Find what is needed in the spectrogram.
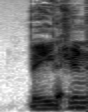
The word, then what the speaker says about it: Bagent: How do you sp- pronounce that? Bagent. – Bajan.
